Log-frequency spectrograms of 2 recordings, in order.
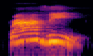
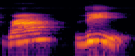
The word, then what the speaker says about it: Ravi: first name is ravi it's pronounced ra vi with a soft ra and a strong v in sanskrit it means the sun in american people call me ravi with the stress on the first syllable that doesn't mean anything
